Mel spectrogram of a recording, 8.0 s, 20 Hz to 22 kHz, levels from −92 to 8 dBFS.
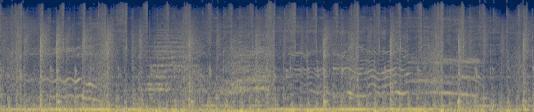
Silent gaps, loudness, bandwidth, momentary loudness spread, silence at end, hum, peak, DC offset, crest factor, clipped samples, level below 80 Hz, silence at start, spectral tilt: none; -18 LUFS; 19.5 kHz; 4 LU; 0 s; none; -2 dBFS; under 0.1%; 16 dB; under 0.1%; -22 dBFS; 0 s; -5.5 dB/octave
